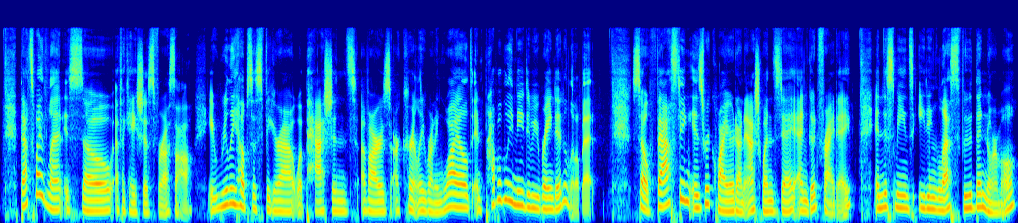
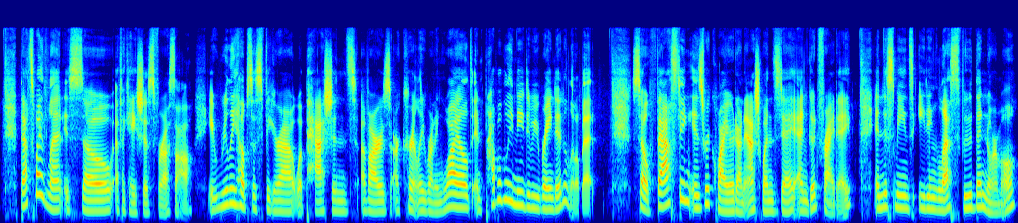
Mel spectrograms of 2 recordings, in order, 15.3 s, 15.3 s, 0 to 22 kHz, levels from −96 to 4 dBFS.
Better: first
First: none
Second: thin; somewhat; fading below 1 kHz

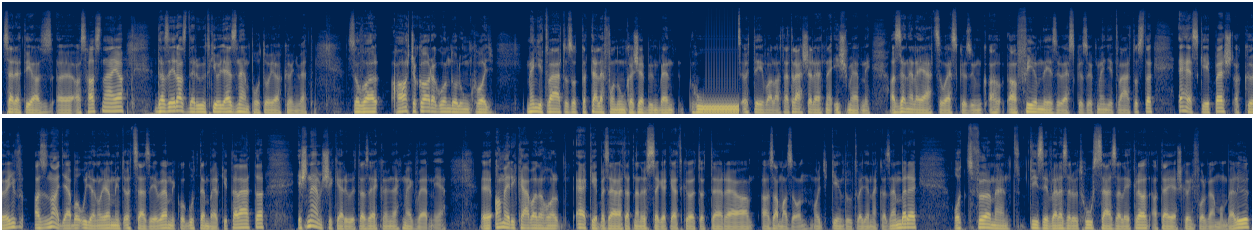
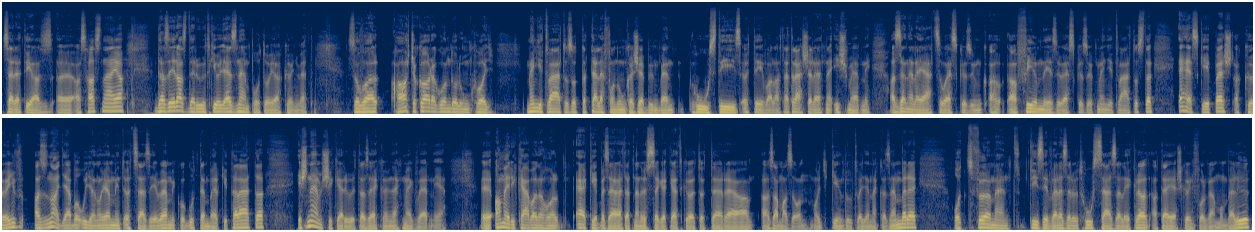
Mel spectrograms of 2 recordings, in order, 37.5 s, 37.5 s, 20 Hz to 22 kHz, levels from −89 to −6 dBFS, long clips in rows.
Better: second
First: audio freezing; at 11 s for 0.5 s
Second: none

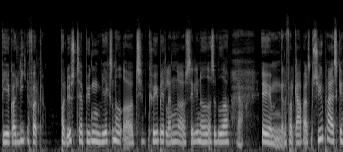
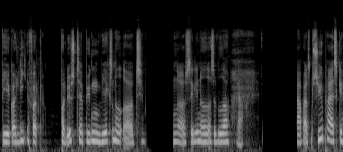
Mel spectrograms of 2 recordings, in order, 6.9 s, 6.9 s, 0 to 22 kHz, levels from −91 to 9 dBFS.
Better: first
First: none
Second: audio cutting out; at 3 s for 0.5 s and at 5 s for 0.5 s

